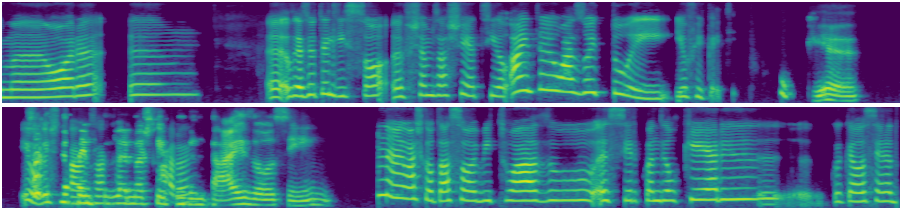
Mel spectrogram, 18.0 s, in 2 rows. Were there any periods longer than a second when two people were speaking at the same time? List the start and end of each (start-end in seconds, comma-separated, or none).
9.3-11.0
